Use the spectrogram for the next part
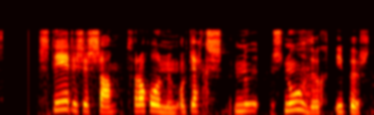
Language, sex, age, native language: Icelandic, other, 13, Icelandic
